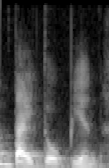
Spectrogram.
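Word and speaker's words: dystopian: इसका प्रोनाउंसिएशन सुन लीजिए, उटोपियन और डाइटोपियन।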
